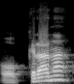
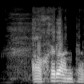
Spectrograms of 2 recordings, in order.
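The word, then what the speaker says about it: Охранка: llamaba el servicio secreto la Okrana o algo así, ¿cómo se dice? Ojranka se llama.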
